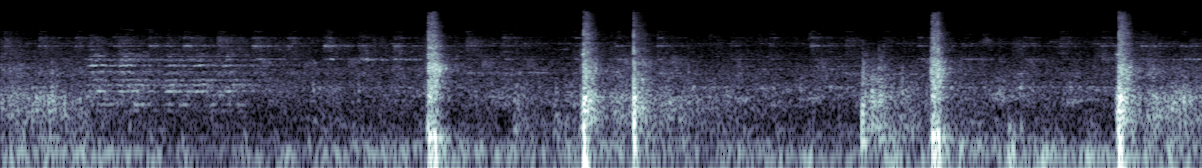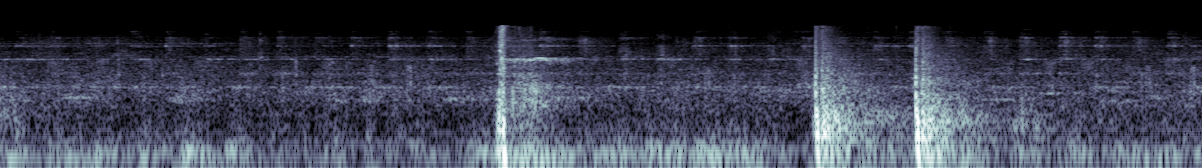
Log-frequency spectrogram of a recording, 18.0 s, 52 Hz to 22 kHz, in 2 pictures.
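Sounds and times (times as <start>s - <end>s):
roman candle firework bangs: 3.2s - 3.6s, 4.2s - 5.6s, 6.4s - 9.4s, 12.7s - 13.6s, 15.0s - 16.8s.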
